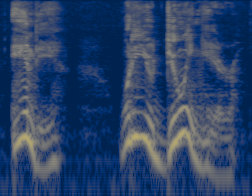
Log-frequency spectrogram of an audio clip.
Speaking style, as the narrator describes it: he cried out

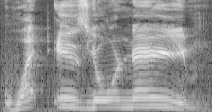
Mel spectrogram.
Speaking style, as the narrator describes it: he shouted, speaking each word slowly, as if maybe Evan didn't speak English

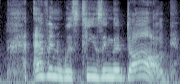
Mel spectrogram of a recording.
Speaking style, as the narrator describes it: he cried, like a little bitch

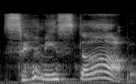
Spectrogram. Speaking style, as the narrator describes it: Brent begged

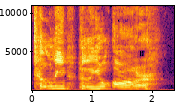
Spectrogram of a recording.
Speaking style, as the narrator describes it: I shouted

